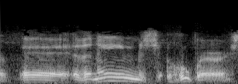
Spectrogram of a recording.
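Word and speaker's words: Houber: Uh, the name's Hooper, spelled H O U B E R, but pronounced to rhyme with Cooper.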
